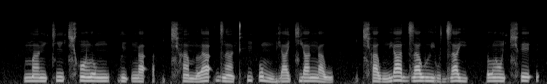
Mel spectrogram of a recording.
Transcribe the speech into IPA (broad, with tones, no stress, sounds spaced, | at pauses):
m ã˧ ŋ t͡ɕ ĩ˧ t͡ɕʰ ɔ̃˧ l o˧ ŋ u˨ p̚ l i˨ ʔ ŋ a˨ ʔ | t͡ɕʰ ã˨˩ m l a˦ ʔ d͡z ã˨˩ kʰ i˦ ʔ o˨˩ m b j a˧ t͡ɕ j a˦ ŋ a˨˩ w | t͡ɕʰ a˨˩ w n̪ j a˥˧ d͡z a˧ w l j u˨˩ d͡z a˥˧ j | l ɔ̃˧ t͡ɕʰ e˦ ʔ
